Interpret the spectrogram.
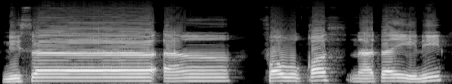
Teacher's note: واو ساکن سے پہلے زبر، واو لین ہے، بغیر کھینچ کے پڑھنا ہے، قاف کو موٹا کرنا ہے، سا کے ساتھ ملانا ہے، پلس کرنا ہے۔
